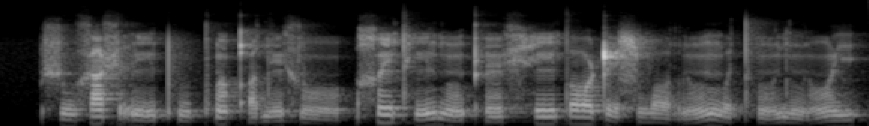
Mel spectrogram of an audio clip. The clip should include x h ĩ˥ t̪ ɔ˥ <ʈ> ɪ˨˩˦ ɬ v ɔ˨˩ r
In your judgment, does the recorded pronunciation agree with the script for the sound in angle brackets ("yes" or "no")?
yes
